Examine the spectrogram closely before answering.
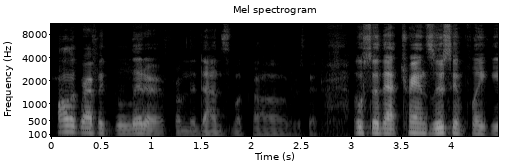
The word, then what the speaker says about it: Macabre: I mean, I'm over pronouncing it, but Dance Macabre. Macabre. Macabre. I think. Dance Macabre. Yeah. Macabre. There's a little flick of the R, I think, but it's very tiny.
